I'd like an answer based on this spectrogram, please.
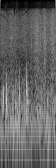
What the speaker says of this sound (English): Now you're going to hear some wind.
